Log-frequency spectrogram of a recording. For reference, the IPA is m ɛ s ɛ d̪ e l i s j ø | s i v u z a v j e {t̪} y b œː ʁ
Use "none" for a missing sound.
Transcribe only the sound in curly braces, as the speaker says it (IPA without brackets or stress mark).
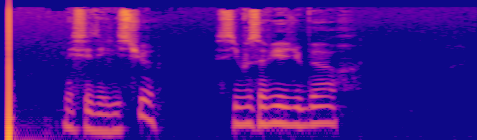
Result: d̪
